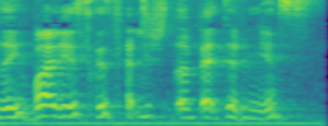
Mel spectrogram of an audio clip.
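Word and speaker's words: Hermès: Да, только там S не произносится, произносится. Потому что это французское слово. Хочешь сейчас ход конем, просто на который делится жизнь до и после? Это его фамилия, и сам а, его там представитель главный есть интервью, в котором озвучивается вслух его фамилия с «С». А по правильно по правилам, да, мы «С» не читаем, но так как это фамилия, она там читается у него. Это ну, Эрмес, да.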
